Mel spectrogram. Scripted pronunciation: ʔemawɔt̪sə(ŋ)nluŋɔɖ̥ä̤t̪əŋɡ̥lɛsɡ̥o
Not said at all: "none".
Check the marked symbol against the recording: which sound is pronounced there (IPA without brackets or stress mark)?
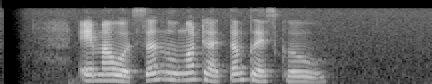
none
